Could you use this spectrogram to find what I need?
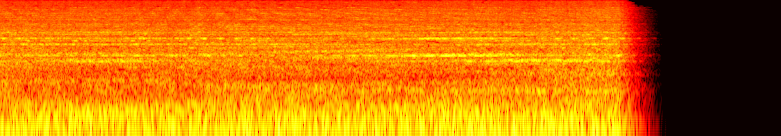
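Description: A spacecraft roars loudly as it rushes through space.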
